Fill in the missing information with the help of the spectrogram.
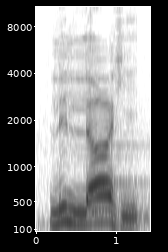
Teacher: পড়তে হবে ছোট আওয়াজে পড়তে হবে লিল্লাহি এখানে যে আল্লাহর লাম এই আল্লাহর লামকে পাতলা আওয়াজে পড়তে হবে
